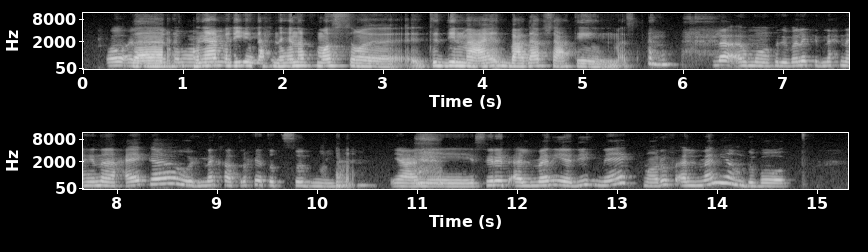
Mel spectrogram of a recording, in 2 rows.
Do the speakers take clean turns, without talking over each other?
No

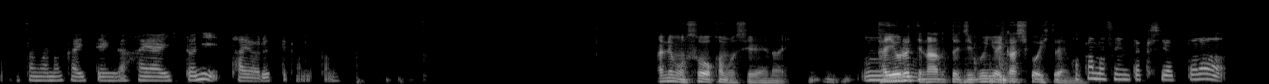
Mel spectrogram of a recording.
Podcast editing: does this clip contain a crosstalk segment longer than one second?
No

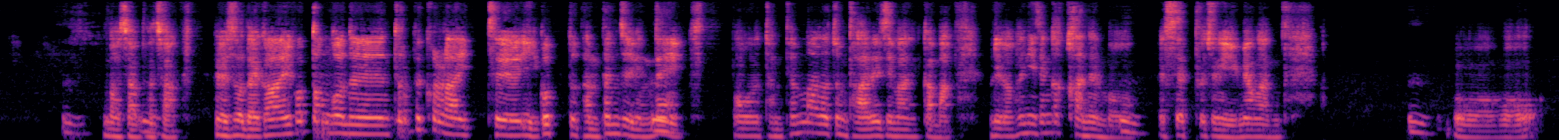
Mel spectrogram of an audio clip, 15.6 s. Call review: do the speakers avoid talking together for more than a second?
Yes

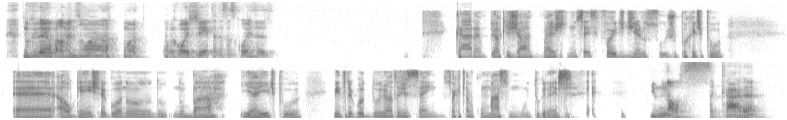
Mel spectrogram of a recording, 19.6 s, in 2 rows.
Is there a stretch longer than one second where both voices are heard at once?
No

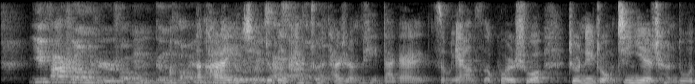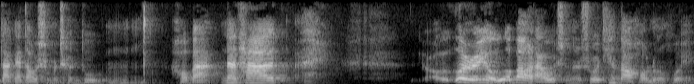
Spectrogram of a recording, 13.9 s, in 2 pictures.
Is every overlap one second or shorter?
No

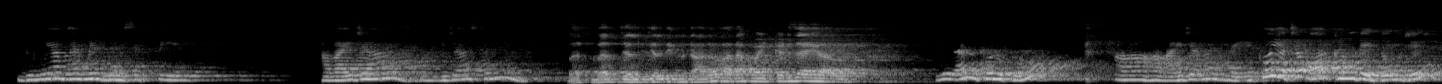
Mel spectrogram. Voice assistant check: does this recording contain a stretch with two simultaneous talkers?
No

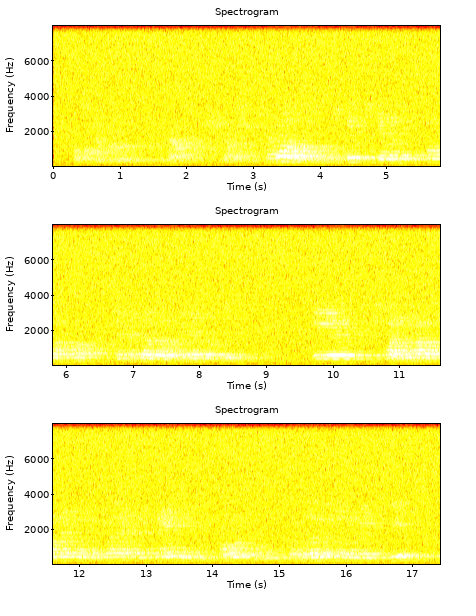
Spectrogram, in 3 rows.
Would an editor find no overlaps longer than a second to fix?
Yes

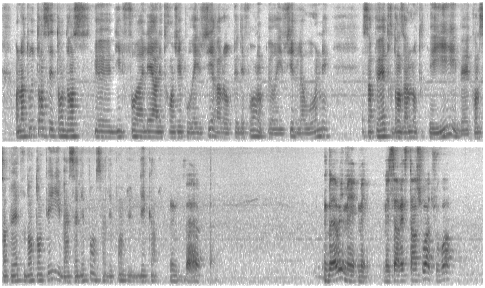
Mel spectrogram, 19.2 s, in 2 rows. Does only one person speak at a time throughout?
Yes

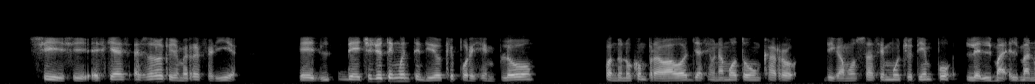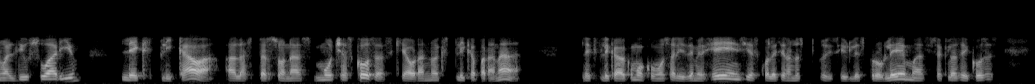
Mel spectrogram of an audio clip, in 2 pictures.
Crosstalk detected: No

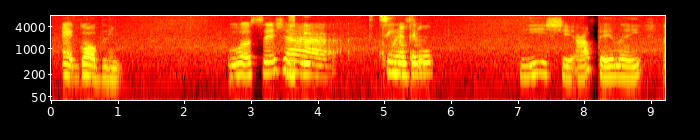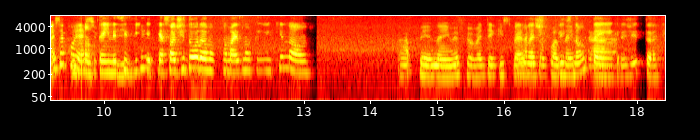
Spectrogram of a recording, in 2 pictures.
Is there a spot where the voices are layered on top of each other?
Yes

